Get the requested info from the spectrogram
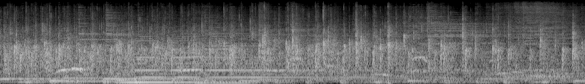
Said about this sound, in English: Big round of applause.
